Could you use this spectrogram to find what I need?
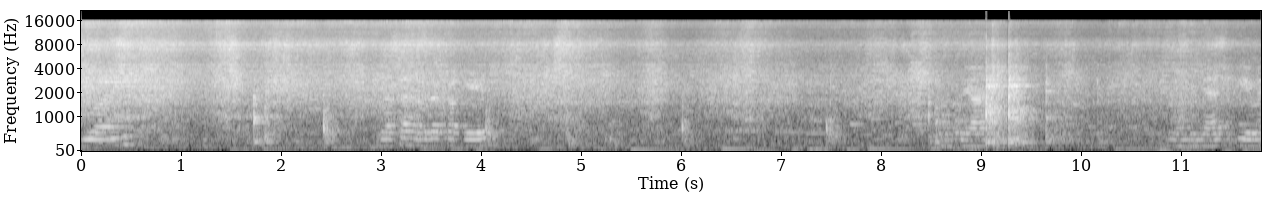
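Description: A wooden spoon scrapes and stirs thick food in a metal pot.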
